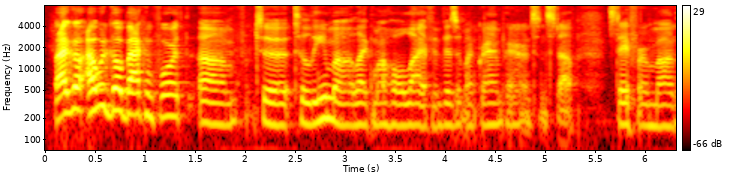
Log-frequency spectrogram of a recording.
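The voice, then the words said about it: Speaks with a noticeable accent. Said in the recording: “I don't know why I'm talking to this accent either... accent.”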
